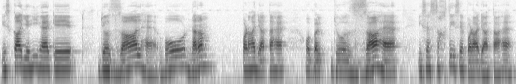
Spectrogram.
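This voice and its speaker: With a medium-pitched, clean voice and a Pakistani Urdu accent, a man leads a Quran recitation class in a slow, explanatory lesson. He goes patiently through each letter sound, stretching out the examples.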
